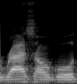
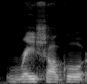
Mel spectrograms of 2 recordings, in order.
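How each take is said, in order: First: Ra's rhyming with "jazz"; RAZ pronunciation. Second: Ra's rhyming roughly with "aysh"; RAYSH pronunciation. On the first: Reviewer offering the other way to pronounce the villain's name, Ra's said "raz". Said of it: "depending on how you pronounce it". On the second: Reviewer offering one way to pronounce the villain's name, Ra's said "raysh". Depending on how you pronounce it. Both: Shown as a demonstration.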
